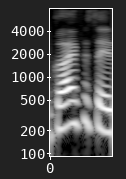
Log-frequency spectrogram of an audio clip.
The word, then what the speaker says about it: glyphosate: Well, glyphosate is the correct pronunciation, but it's a hard word to pronounce.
